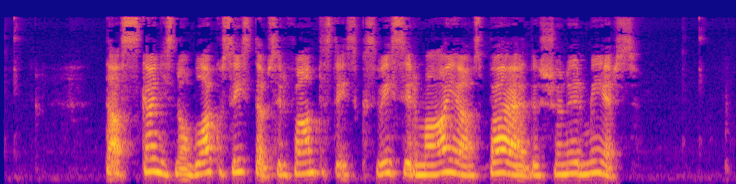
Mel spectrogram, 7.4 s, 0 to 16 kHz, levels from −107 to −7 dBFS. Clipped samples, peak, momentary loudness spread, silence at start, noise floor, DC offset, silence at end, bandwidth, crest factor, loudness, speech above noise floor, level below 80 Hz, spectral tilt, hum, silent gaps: under 0.1%; -6 dBFS; 12 LU; 1.05 s; -70 dBFS; under 0.1%; 1.05 s; 11.5 kHz; 18 dB; -24 LUFS; 46 dB; -68 dBFS; -4.5 dB/octave; none; none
